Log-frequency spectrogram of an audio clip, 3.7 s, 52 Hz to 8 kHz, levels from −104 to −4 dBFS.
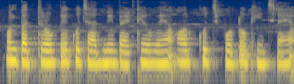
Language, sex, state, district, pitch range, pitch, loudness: Hindi, female, Uttar Pradesh, Lalitpur, 185-200 Hz, 190 Hz, -18 LUFS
